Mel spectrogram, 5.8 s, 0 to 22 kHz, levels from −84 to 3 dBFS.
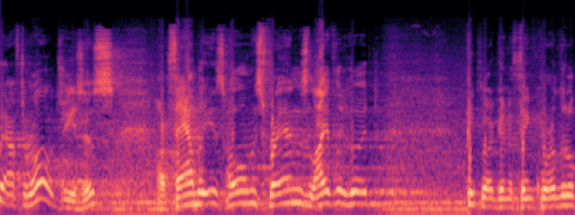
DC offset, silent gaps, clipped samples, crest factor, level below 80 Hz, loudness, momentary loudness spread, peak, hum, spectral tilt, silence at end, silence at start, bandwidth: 1%; none; 0.7%; 10 dB; -38 dBFS; -10 LUFS; 10 LU; 0 dBFS; none; -5 dB/octave; 0 s; 0 s; 15 kHz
